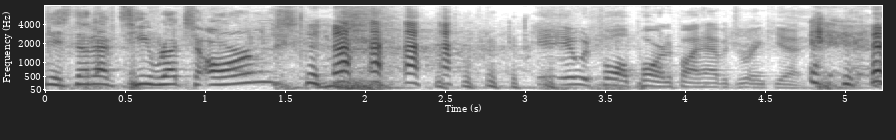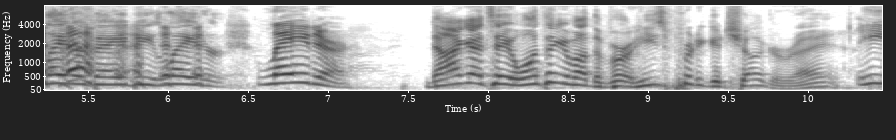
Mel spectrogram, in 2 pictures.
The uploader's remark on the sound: Here is the Audio From KVJ's Live Podcast at The PB Kennel Club.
